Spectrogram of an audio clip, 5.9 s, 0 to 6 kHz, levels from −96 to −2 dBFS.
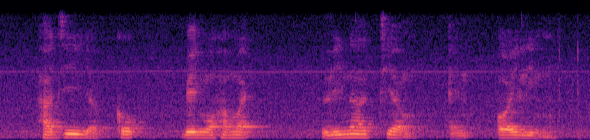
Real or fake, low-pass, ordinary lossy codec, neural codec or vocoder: real; 5.4 kHz; none; none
